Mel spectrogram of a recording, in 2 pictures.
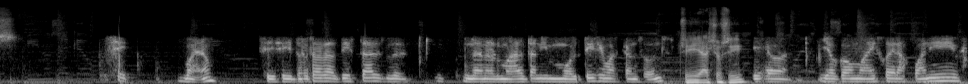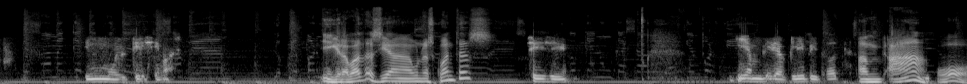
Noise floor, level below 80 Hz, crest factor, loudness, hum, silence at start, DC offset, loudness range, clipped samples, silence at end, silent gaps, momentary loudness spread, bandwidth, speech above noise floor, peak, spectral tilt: -45 dBFS; -48 dBFS; 14 dB; -23 LUFS; none; 0 s; under 0.1%; 4 LU; under 0.1%; 0 s; none; 20 LU; 15.5 kHz; 23 dB; -10 dBFS; -6 dB/octave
